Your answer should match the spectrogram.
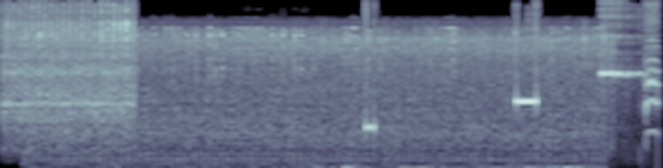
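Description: Steady hiss with a low hum and a high held tone for the first second, then two short electronic beeps about a second apart, the second higher in pitch.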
